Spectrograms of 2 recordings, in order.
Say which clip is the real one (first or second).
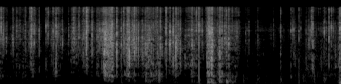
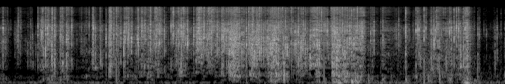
first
